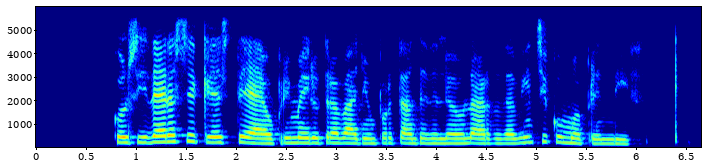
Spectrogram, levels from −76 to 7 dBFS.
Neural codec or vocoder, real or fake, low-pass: autoencoder, 48 kHz, 128 numbers a frame, DAC-VAE, trained on Japanese speech; fake; 5.4 kHz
